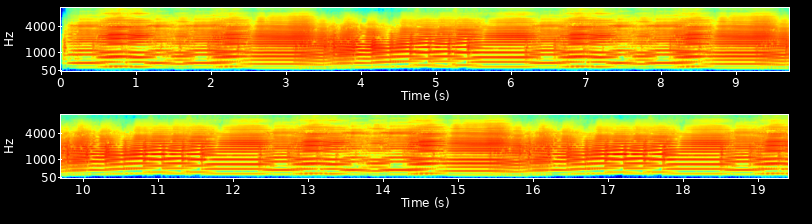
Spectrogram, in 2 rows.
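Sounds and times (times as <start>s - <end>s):
low trumpet violin melody morph: 0.0s - 19.4s.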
